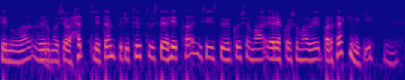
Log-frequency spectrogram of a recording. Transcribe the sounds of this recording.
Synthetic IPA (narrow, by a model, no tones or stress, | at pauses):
ɪnuːnavɪðɾʏmaðsjaːwahɛt̪lɪt̪ɛmpʏɾit̪ʰʏht̪ʏst̪ɛaɦɪːt̪θaisiːst̪ʏvɪːhkʏsɛmaɛɾɛhkvasɛmhavɪðpaːɾaθɛhcʏmɛhcɪ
